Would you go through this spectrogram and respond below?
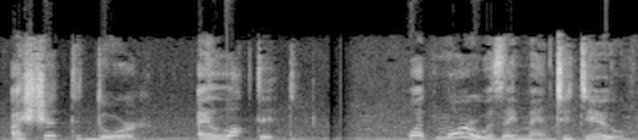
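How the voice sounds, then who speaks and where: A plucky, anxious little girl heroine played by a woman in a puppet show. The voice is high and swings up and down animatedly, over a noisy background. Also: big pitch swings, moderate pace, darkish tone. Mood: upset, protesting.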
